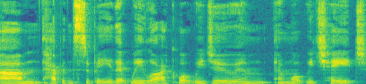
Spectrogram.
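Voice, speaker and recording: With an Australian accent, a woman speaks at a moderate pace and a medium pitch. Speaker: camel trainer and podcast host. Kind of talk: podcast monologue. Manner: casual, with many fillers.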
